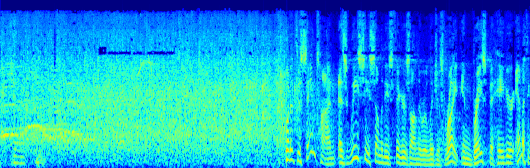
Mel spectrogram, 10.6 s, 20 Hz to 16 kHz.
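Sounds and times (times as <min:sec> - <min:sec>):
applause from a large audience: 0:00.0 - 0:06.7
speech: 0:05.7 - 0:10.6.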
